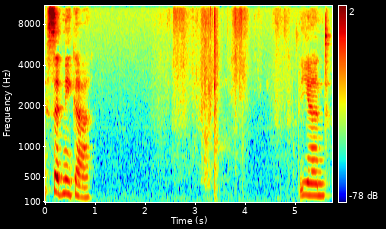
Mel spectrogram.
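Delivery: lively read-aloud storytelling voice; story narration. A narrator's reading. Parent reading a picture book to a child, animated narration.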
